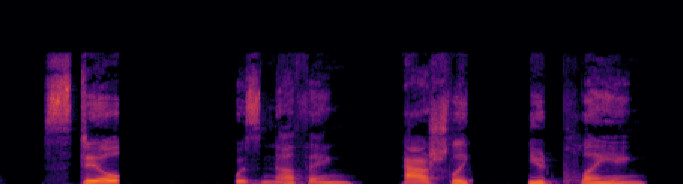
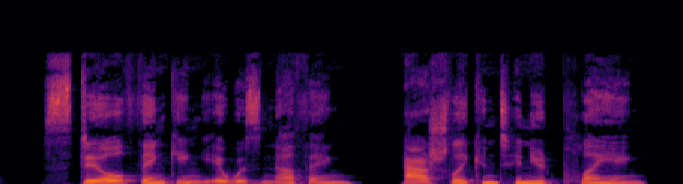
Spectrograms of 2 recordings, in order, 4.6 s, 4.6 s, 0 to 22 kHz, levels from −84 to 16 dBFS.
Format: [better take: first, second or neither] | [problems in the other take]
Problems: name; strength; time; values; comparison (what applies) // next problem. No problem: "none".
second | audio cutting out; at 1 s for 1 s and at 3 s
